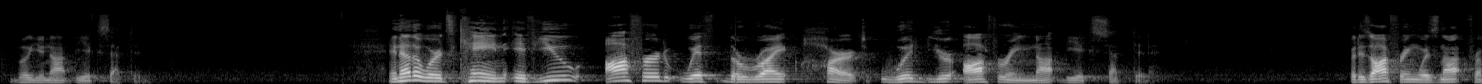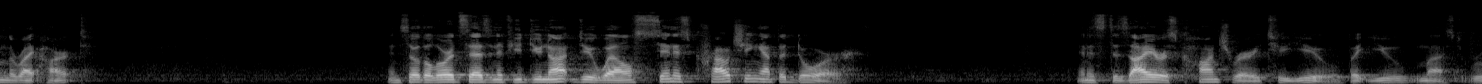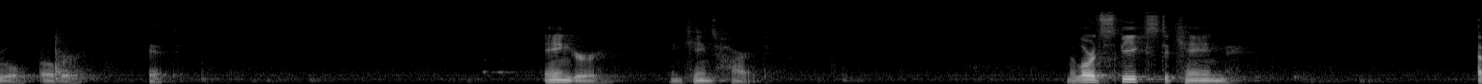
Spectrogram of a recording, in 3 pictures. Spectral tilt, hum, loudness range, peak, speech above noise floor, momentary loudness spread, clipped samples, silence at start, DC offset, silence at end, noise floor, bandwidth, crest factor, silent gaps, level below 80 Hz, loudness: -6.5 dB/octave; none; 17 LU; -2 dBFS; 40 dB; 20 LU; under 0.1%; 0.15 s; under 0.1%; 0 s; -63 dBFS; 12.5 kHz; 24 dB; none; -58 dBFS; -24 LUFS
